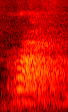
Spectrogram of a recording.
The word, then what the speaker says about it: right: Right, itu bacanya right, bukan read. Seperti itu ya.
